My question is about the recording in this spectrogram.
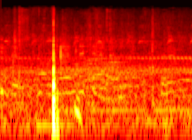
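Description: A single sharp knock about two-thirds of a second in, much louder than the surrounding murmur of voices.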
